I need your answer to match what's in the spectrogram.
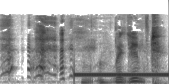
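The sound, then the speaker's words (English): A steady, unbroken telephone line tone cuts in about halfway through and holds to the end, loud, while people keep talking over it. “You don't have to have the ringing at full volume either, Miss Producer.”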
